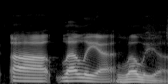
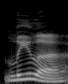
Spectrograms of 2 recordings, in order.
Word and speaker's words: Lelia: It's Lelia. Lelia. Yeah, I thought Leela. I thought for years. I thought Leela too, but it's Lelia.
